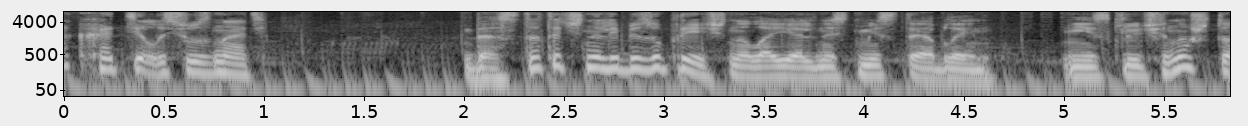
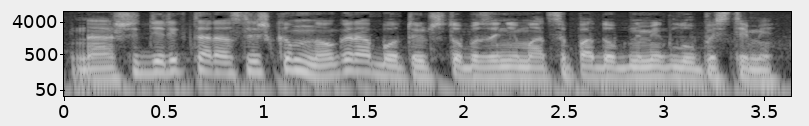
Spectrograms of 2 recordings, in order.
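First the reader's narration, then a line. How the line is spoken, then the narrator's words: Disapproving interruption. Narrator (Russian): неодобрительным тоном прервал ее Джонатан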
